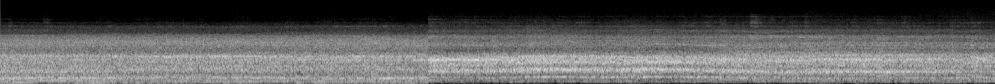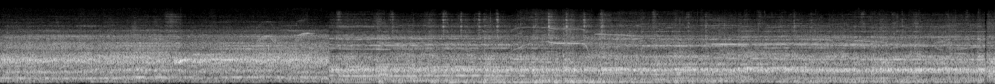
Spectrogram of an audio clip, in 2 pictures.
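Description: A huge crowd chants and roars loudly in a stadium.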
